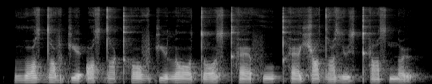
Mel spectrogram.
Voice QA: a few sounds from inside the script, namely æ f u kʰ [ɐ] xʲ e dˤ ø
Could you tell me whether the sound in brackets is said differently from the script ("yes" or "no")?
yes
